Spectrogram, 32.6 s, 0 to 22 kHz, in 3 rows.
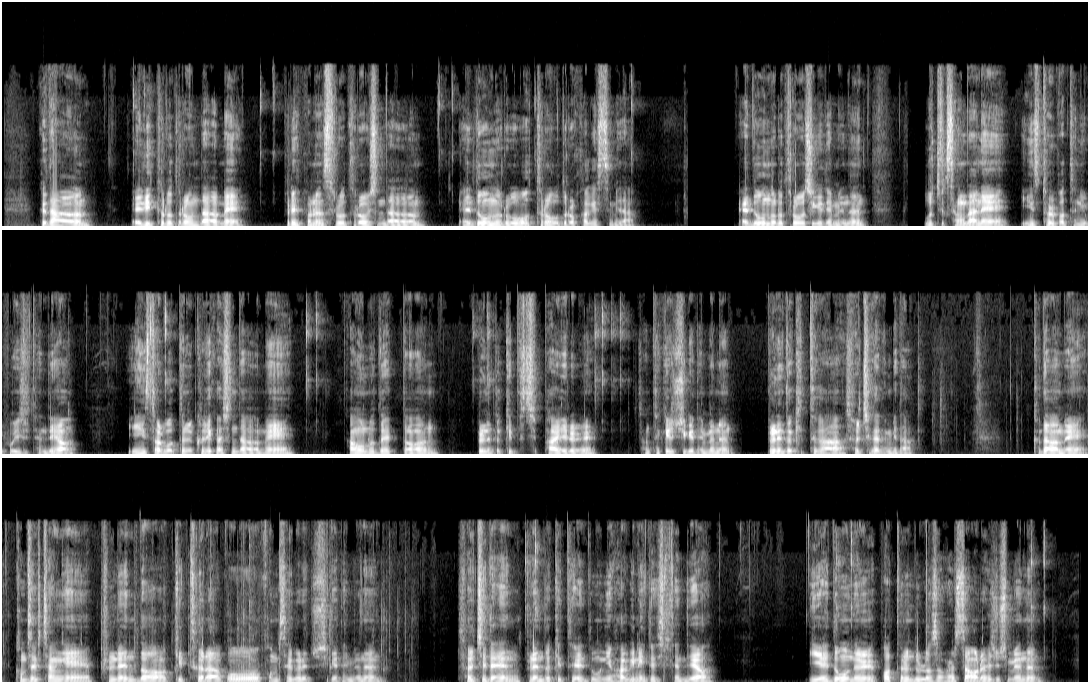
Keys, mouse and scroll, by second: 0.0 click, 1.3-2.4 drag, 2.7 click, 3.7-4.3 drag.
